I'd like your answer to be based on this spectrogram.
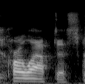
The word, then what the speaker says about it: Karlaftis: I have George Karlaftis. Is that how you say his name? – George Karlaftis, correct.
